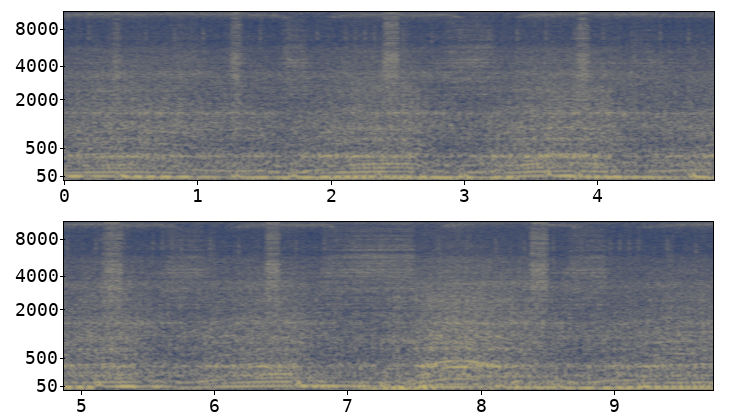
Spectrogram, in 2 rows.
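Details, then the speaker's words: 1995 BMW E36 325i idling at about 3000 rpm: fast raised idle with steady rush and periodic sharp hisses while throttle body cleaner is sprayed; unmetered air through a cracked intake boot between throttle body and MAF causes the high idle. "it's causing a lot of an idle issue up to a very high idle issue we're idling at 3000 rpms that's all because of those cracks in the boot"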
